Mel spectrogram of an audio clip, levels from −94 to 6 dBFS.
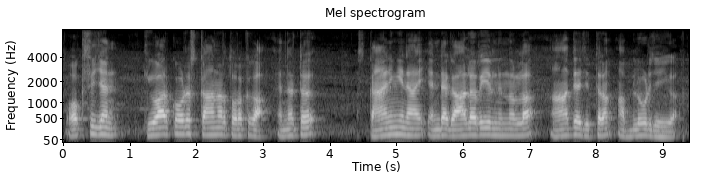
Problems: constant background noise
